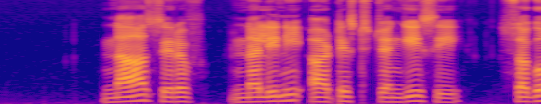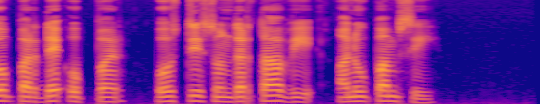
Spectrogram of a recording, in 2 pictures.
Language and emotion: Punjabi, neutral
